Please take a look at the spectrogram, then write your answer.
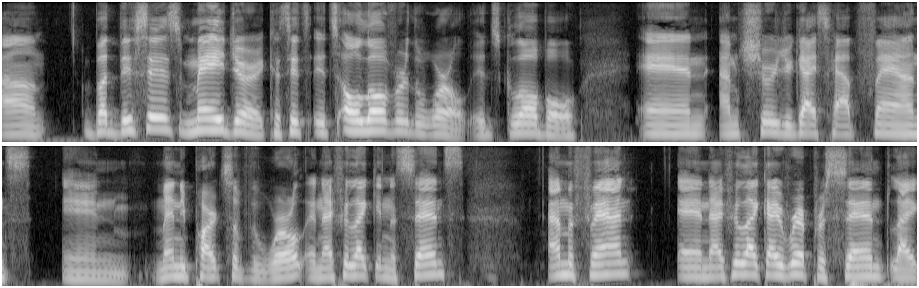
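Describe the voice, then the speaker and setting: A man with a Mexican accent and a fairly high voice speaks fairly slowly in an enthusiastic tone, with ordinary pitch variation, in a very clean recording with a silent background. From Mexico. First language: Spanish. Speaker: podcast host. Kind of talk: interview conversation.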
